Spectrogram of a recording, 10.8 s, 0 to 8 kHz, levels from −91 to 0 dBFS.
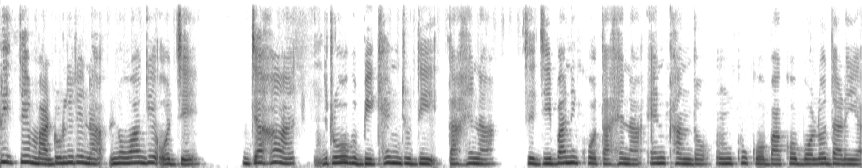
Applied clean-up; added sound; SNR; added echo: neural mask model Resemble Enhance denoiser.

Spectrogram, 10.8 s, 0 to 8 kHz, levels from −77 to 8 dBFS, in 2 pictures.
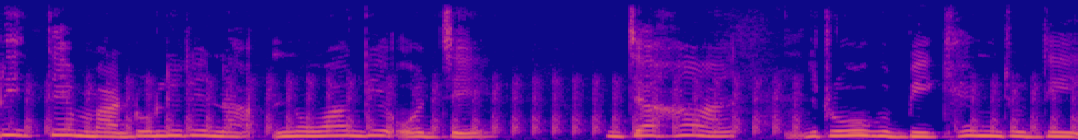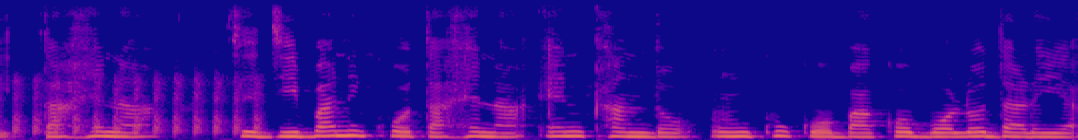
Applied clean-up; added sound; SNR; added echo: none; Gunshot, gunfire; 16 dB; none.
